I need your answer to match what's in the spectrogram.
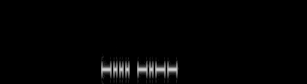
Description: Morse code, heard as a keyed tone, about 39 wpm, 700 Hz. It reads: BY
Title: Top 180 QSO Elements 40wpm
